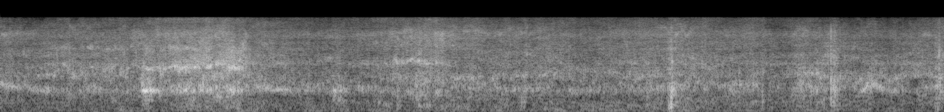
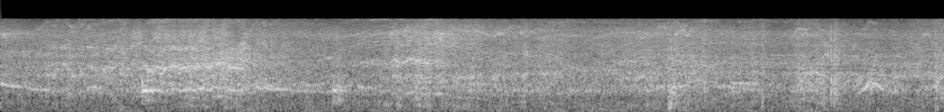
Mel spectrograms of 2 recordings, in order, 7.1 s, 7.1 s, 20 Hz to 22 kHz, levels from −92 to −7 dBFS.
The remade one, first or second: first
